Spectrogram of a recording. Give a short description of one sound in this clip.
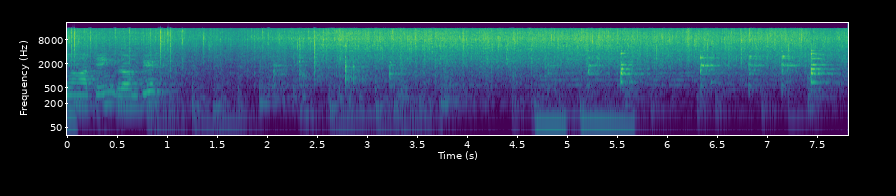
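Cooked meat slides from a glass jar into a pan.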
